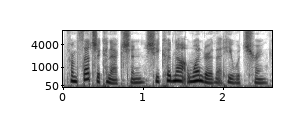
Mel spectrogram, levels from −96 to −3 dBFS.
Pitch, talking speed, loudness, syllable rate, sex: 185 Hz, 275 wpm, -16 LUFS, 5.8 syllables/s, female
